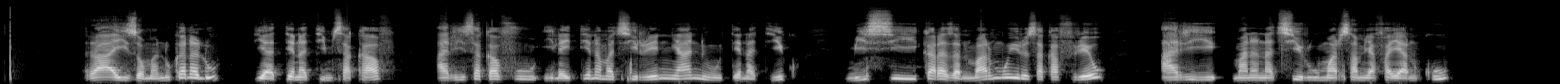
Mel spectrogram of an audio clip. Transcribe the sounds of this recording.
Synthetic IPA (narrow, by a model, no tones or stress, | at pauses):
raizamanukanalu | d̪̥iət̪enət̪imisakafu̥ | aɾisakafuilajt̪enəmat͡siɾenianut̪enat̪iku̥ | misikaɾazanimaɾimuiɾewsakafiɾew | aɾimananat͡siɾumaɾusamiafajaniku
